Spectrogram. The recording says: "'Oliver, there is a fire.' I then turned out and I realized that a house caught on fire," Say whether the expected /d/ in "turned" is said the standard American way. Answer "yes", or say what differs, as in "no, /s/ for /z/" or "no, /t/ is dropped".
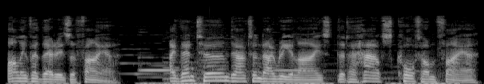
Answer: yes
